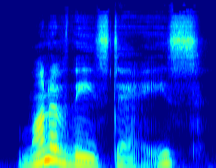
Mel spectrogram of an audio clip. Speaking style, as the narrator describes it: Zhang Cheng muttered

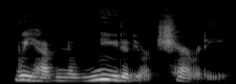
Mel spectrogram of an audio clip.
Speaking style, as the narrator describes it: Thorin snarled

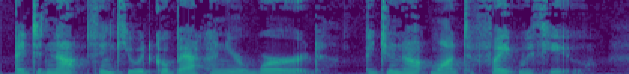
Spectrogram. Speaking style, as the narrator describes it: Vanren said stiffly

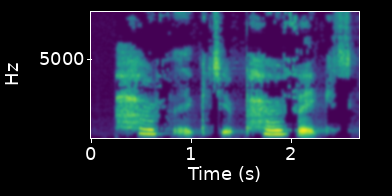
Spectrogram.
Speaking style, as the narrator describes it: Eames sighed

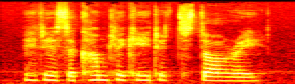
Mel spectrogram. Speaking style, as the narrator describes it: Taylor says, sighing

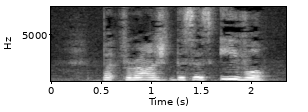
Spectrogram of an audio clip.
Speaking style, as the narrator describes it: cried the doctor

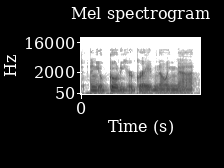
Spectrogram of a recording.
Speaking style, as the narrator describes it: he croaked

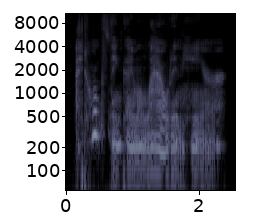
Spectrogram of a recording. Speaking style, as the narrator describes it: Che whispered

